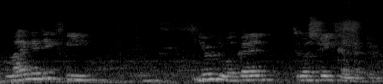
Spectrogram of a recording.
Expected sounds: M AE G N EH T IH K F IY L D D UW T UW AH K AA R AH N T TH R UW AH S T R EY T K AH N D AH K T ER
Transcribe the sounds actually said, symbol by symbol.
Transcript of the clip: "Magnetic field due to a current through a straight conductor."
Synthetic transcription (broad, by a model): M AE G N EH T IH K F IY D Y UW T UW AH K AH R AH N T T R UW AH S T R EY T K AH N D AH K T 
